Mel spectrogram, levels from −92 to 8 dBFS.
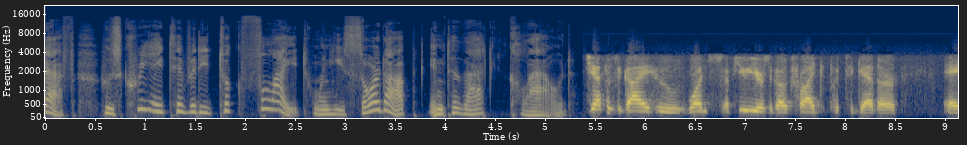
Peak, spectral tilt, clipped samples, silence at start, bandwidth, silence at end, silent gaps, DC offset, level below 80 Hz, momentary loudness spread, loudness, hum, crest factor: -2 dBFS; -5.5 dB/octave; under 0.1%; 0 s; 14.5 kHz; 0 s; none; under 0.1%; -60 dBFS; 16 LU; -18 LUFS; none; 18 dB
